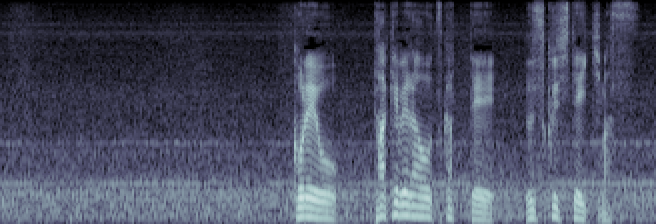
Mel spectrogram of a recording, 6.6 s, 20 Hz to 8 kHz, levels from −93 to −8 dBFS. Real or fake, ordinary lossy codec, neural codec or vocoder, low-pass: real; none; none; none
